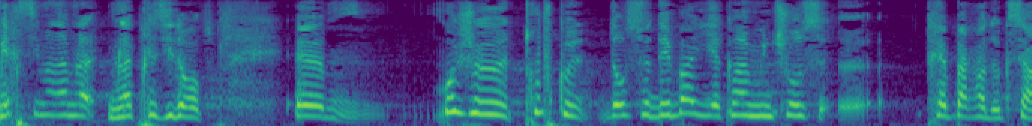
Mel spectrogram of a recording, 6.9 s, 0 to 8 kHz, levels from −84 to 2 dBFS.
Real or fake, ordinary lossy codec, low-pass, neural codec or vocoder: real; none; none; none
